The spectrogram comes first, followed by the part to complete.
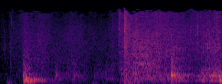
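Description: Plastic garbage bags rustling as they are handled. There is a short burst about a quarter second in, and a louder, denser crinkle in the second half.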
